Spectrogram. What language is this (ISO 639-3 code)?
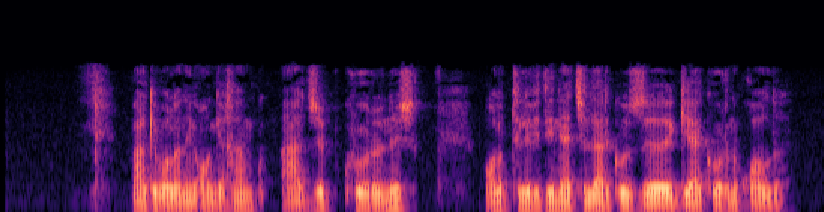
uzb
